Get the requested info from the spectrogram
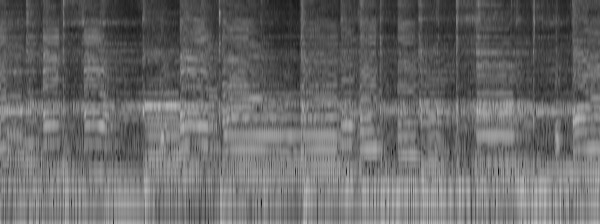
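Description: Live instrumental duo of saxophone and acoustic guitar: the guitar plucks a steady accompaniment while a smooth, gliding melody line runs above it.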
